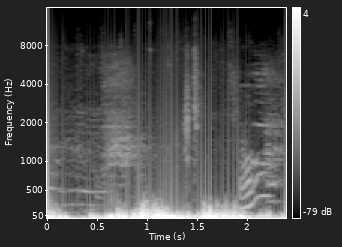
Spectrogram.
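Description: A chained dog moving about on concrete, with a few sharp clinks and scuffs, over a steady low rumble.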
